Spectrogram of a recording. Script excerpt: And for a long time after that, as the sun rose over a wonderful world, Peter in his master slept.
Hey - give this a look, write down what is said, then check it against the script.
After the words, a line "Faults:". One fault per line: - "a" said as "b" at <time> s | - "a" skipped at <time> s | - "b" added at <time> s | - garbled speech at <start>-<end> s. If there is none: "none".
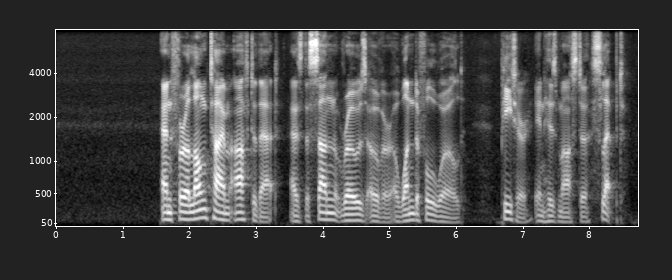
And for a long time after that, as the sun rose over a wonderful world, Peter in his master slept.
Faults:
none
